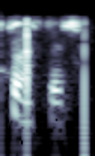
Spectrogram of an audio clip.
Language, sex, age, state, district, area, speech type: Sanskrit, male, 18-30, Delhi, East Delhi, urban, conversation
